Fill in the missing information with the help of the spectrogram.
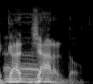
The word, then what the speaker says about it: Gallardo: I always forget this, but in Argentina, the two L's are pronounced like a J. – Sorry, excuse me. Gallardo.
